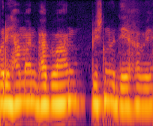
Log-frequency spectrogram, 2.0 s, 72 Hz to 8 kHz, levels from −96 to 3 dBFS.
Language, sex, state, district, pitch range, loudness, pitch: Surgujia, male, Chhattisgarh, Sarguja, 160-175 Hz, -16 LUFS, 170 Hz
